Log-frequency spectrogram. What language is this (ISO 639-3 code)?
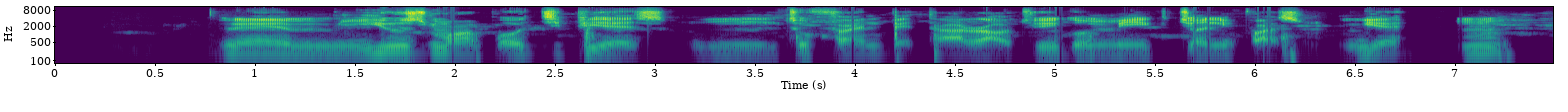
pcm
